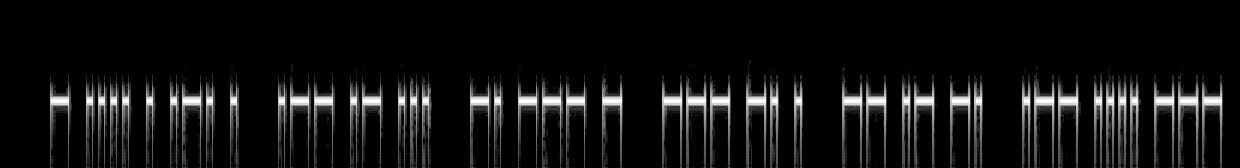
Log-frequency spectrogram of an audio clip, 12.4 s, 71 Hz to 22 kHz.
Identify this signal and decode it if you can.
Morse code, heard as a keyed tone, about 20 wpm, 700 Hz. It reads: THERE WAS NOT ONE MAN WHO
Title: Sentences from Top 1000 Words - Review Part 2 - 20wpm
